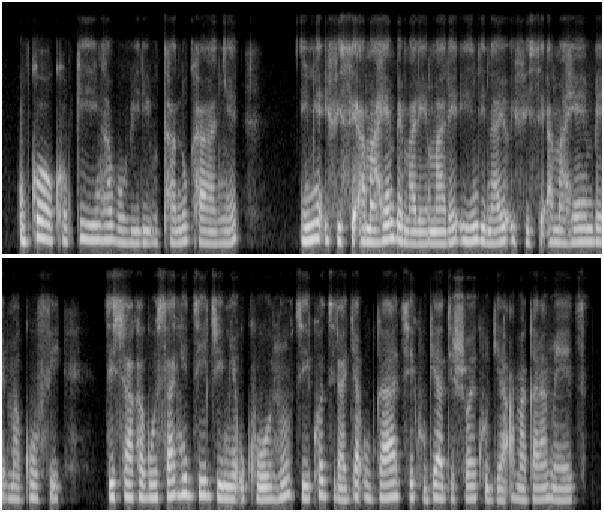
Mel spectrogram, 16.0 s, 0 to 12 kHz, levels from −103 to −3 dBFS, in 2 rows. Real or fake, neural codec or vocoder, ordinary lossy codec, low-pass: real; none; Opus, 24 kbps; 7.2 kHz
